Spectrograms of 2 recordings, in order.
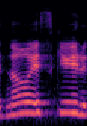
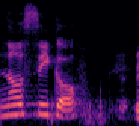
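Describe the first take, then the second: First: ノーエスキューエル spelled out letter by letter, Japanese style. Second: ノーシークエル said as "no sequel", English style; ノーシークエル with the English "sequel" sound; English pronunciation. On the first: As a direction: read ノーエスキューエル as separate letters N-O-S-Q-L. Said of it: "日本語だとこれなんていうかって". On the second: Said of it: "英語だと". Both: Shown as a demonstration.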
